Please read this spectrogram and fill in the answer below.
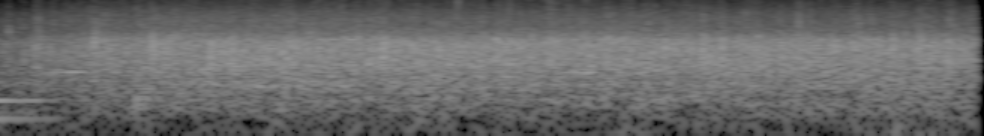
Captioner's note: audience cheers and applauds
